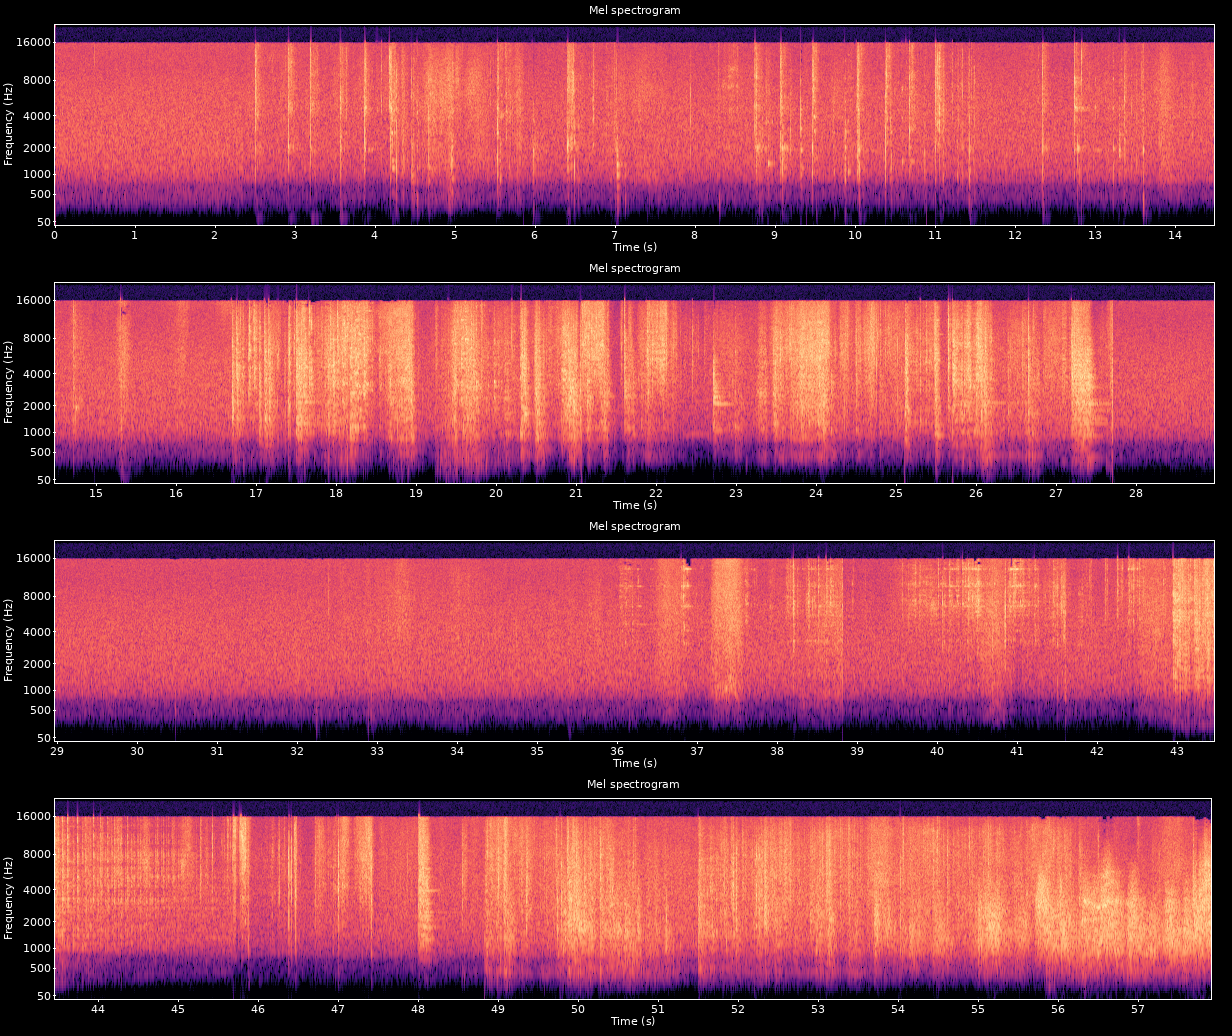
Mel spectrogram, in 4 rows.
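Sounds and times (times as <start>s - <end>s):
steady hiss: 0.0s - 57.9s
clattering and scraping: 16.7s - 27.7s, 42.5s - 45.9s, 47.9s - 57.9s.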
